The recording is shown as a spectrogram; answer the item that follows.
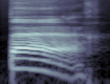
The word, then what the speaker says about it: peur: Le mot peur se prononce avec la bouche plus verticale. C’est différent du mot "père" qui se prononce avec un grand sourire.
